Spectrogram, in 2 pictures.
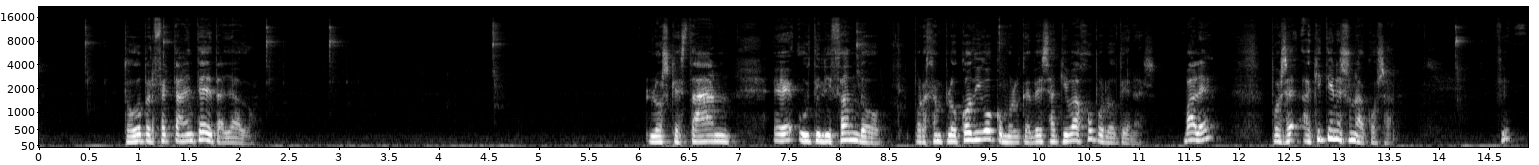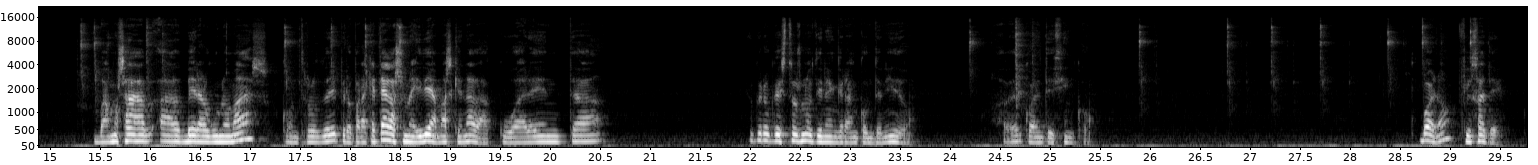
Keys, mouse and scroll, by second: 0.0-1.2 typing, 2.2-2.8 typing, 9.6 j, 14.1 q, 15.4 ctrl+p, 16.0 Return, 17.3-18.4 typing, 24.2-24.6 typing, 25.9-29.2 typing.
